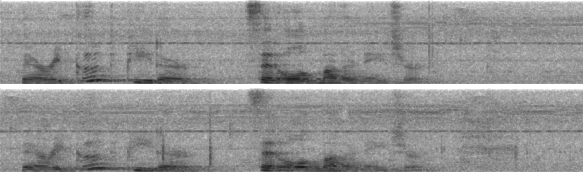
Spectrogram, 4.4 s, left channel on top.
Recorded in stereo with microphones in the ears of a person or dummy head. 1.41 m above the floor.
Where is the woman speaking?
75° left (ahead or behind), 1.8 m.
